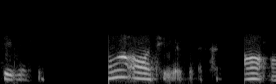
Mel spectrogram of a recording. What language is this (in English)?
Assamese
